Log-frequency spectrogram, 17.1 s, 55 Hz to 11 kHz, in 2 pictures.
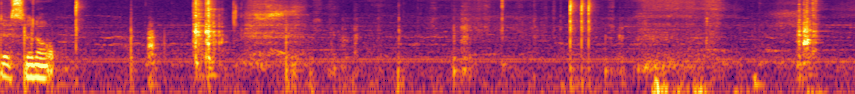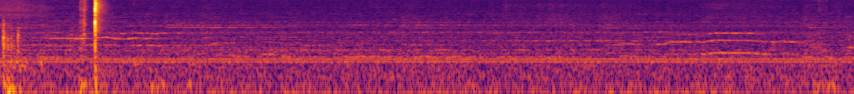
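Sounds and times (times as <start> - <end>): faint steady hum: 0.0 - 17.0
small tools clicking and tapping: 5.7 - 6.0.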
